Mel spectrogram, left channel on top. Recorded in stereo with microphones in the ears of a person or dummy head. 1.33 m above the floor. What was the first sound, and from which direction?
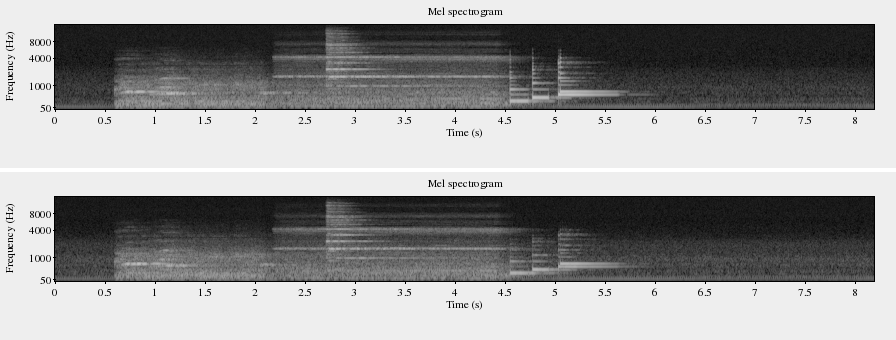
A shout, 5° left (ahead or behind).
